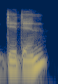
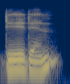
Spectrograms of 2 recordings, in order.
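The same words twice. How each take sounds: No difference in how they are said.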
